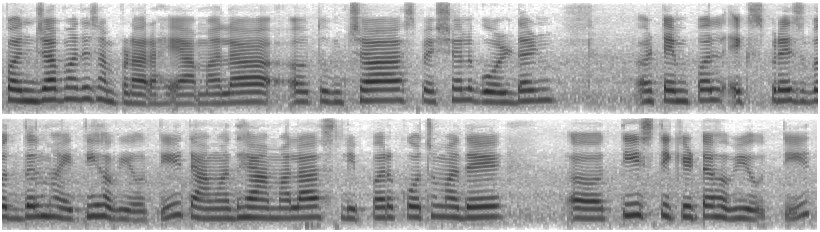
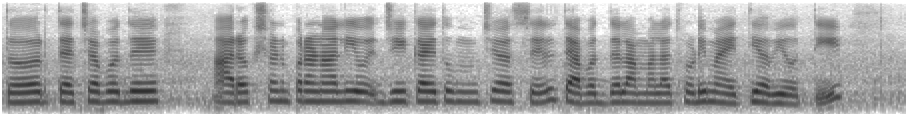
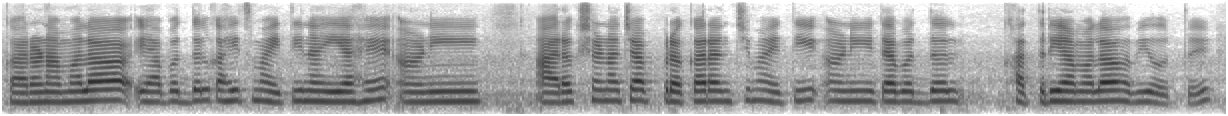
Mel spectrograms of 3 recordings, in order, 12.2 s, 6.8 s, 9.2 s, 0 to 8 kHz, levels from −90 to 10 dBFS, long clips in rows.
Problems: constant background noise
